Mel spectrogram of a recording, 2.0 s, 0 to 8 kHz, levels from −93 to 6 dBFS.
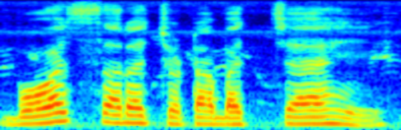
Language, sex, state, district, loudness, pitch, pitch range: Hindi, male, Assam, Hailakandi, -16 LUFS, 150 Hz, 140-170 Hz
